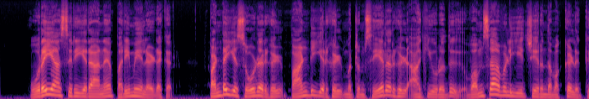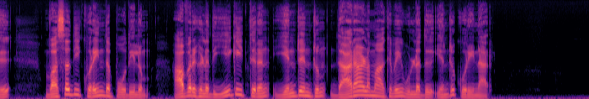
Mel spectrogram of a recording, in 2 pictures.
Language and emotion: Tamil, neutral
